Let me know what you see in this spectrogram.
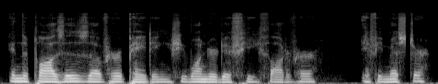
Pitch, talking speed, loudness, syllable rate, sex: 120 Hz, 230 wpm, -17 LUFS, 5.8 syllables/s, male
